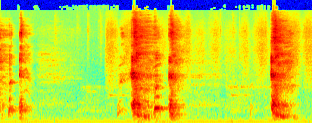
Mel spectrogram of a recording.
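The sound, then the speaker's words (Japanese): A person coughs in short, harsh bursts: a quick pair at the start, a tight cluster of three in the middle and one last cough. The bursts are separated by quiet pauses. “この咳してるとこも切らないけどね。”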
